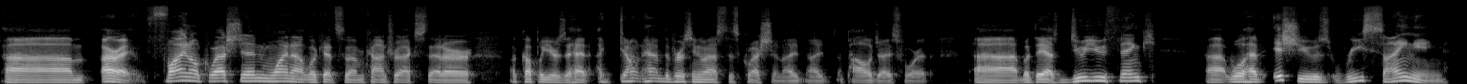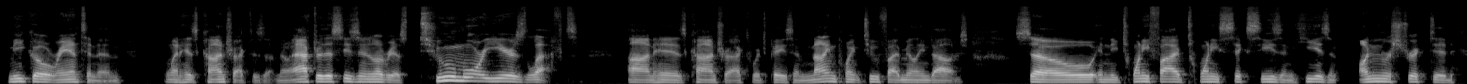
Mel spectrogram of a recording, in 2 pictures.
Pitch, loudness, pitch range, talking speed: 115 Hz, -24 LUFS, 105-135 Hz, 165 wpm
